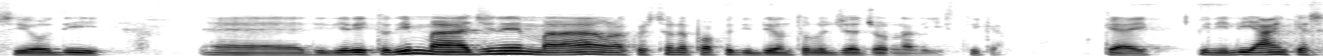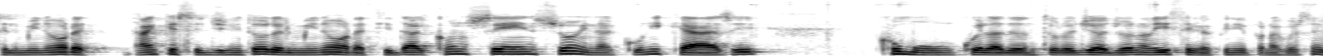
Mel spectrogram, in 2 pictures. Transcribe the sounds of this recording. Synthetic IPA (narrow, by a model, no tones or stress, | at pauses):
siod̪i | ɛd̪id̪iɾit̪ːod̪imːad͡ʒinemaaunakwest̪joːnepɾɔːpɾjod̪id̪eont̪olod͡ʒiːad͡ʒornalist̪ikḁ | okɛjkwind̪iliaŋkeselminoːɾeaŋkeseild͡ʒenit̪oːɾelminoːɾet̪id̪alkonsɛnsoinalkuːnikaːzi | kʰomuŋkwelad̪eont̪olod͡ʒiːad͡ʒornalist̪ikakwind̪ipeɾunakwest̪on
